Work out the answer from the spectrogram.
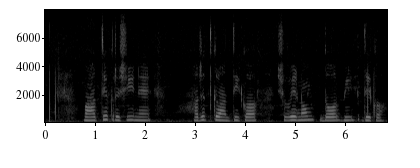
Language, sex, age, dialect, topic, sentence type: Hindi, female, 18-24, Kanauji Braj Bhasha, agriculture, statement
